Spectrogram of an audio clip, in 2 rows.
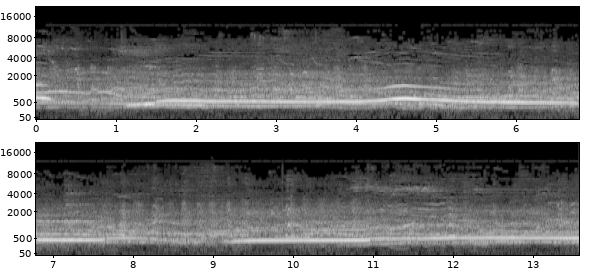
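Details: Group of wolves howling at Olomouc on 29 August 2013: a continuous, loud chorus of overlapping drawn-out howls, voices bending up and down and crossing each other, with a lower steady tone running underneath.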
